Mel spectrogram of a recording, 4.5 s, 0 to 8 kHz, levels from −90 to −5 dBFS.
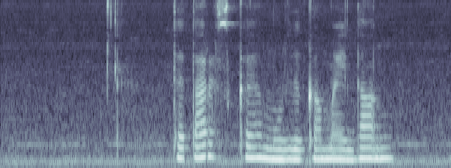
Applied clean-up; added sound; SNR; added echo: none; none; none; none.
